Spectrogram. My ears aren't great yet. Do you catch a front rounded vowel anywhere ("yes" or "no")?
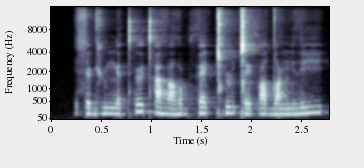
yes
